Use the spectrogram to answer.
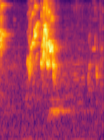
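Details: African lovebirds in an aviary: a single short, shrill, harsh chirp bursting high and bright, lasting under half a second, then quiet.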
